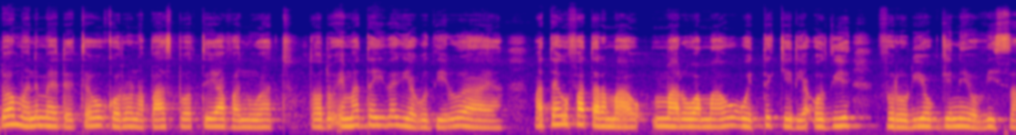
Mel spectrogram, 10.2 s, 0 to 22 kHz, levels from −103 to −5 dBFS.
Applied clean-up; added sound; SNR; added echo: none; none; none; none.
